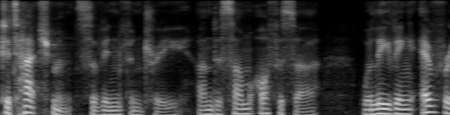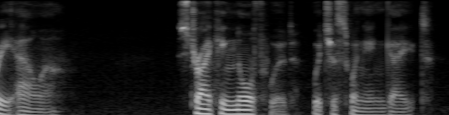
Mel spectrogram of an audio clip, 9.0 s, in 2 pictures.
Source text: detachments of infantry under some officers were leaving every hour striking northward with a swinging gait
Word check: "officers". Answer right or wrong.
wrong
